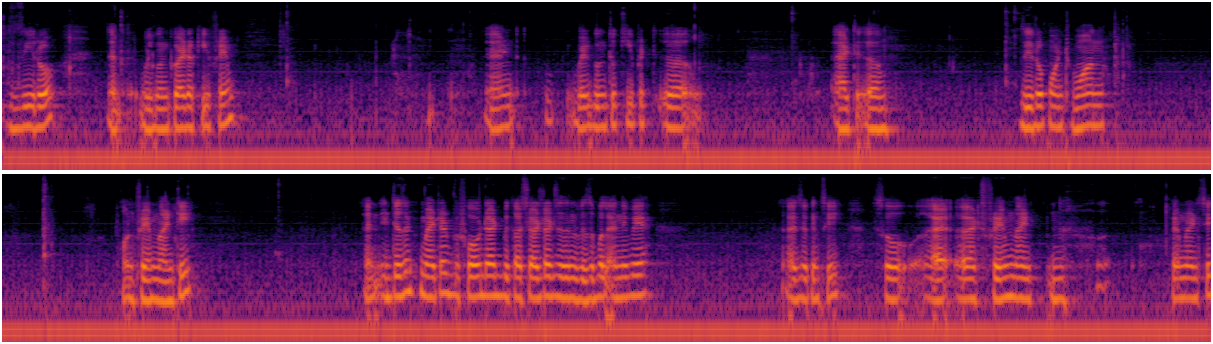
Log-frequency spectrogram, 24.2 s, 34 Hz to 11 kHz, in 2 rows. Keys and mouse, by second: 2.9-7.9 drag, 10.2-12.6 drag, 14.9-24.1 drag.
